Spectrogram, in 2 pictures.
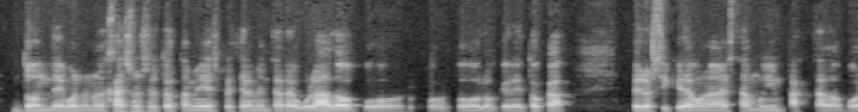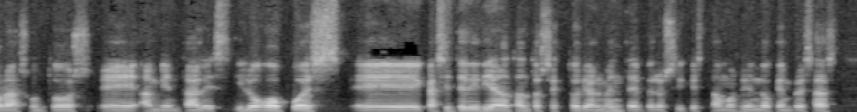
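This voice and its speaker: Spanish man, panel expert, even tone, hesitant and thoughtful, dry muffled recording. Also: on the low side, no room sound. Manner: thoughtful, many fillers and restarts. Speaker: panel expert on ESG reporting. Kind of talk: conference panel answers.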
